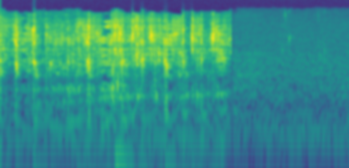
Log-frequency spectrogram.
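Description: Liquor poured from a glass bottle into a glass, glugging in quick uneven pulses that stop abruptly about three-quarters of the way through.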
